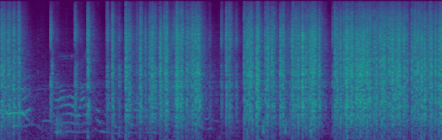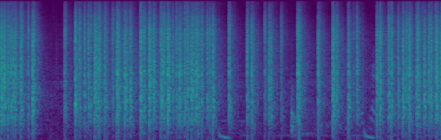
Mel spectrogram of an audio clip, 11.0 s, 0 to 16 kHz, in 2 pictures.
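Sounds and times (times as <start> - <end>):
fireworks crackling and popping: 0.0 - 11.0.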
